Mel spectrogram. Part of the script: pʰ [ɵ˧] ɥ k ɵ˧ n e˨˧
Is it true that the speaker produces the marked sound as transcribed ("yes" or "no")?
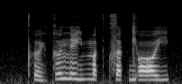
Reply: no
